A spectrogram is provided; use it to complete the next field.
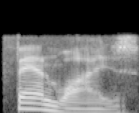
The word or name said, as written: fanwise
